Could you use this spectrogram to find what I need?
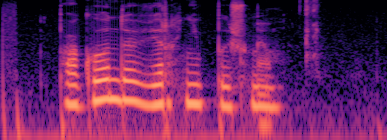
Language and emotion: Russian, neutral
